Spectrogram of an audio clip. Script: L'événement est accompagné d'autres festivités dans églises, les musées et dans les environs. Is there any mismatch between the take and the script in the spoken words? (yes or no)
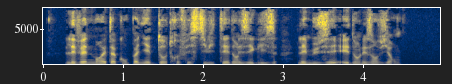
yes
